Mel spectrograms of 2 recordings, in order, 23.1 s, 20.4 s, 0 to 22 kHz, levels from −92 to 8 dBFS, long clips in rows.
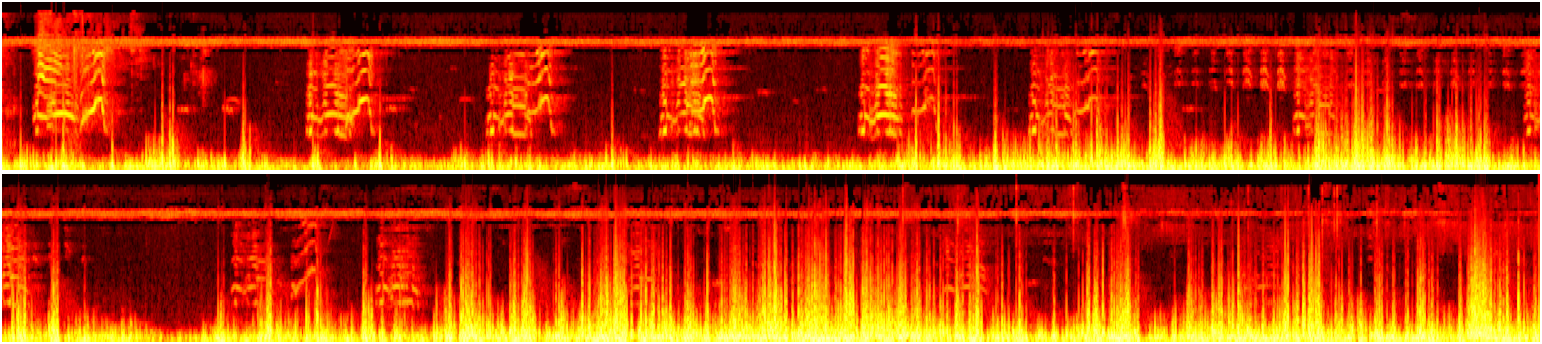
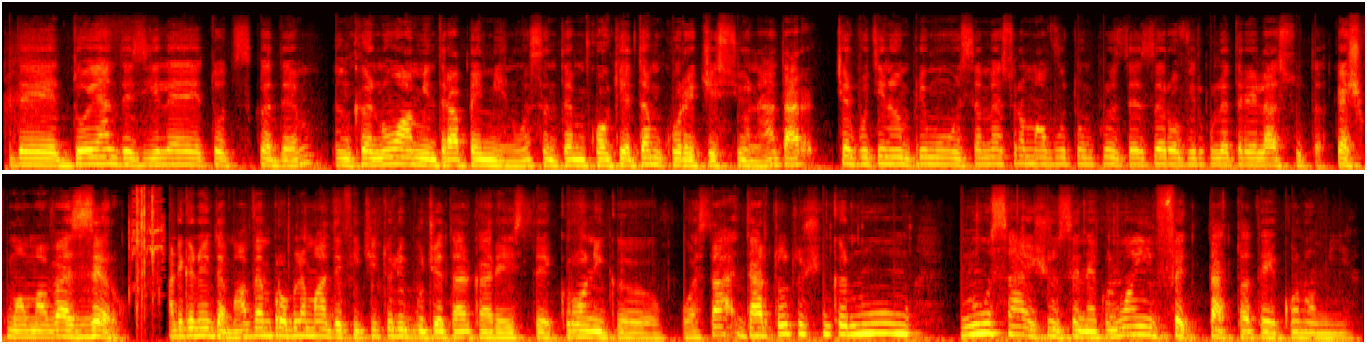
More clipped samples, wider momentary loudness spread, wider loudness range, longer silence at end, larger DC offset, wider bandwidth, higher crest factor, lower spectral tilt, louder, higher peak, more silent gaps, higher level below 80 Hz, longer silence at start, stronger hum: first, 0.2% vs under 0.1%; first, 12 LU vs 7 LU; first, 10 LU vs 4 LU; about the same, 0 s vs 0 s; neither; about the same, 16 kHz vs 16 kHz; second, 8 dB vs 16 dB; about the same, -7 dB/octave vs -6.5 dB/octave; first, -9 LUFS vs -23 LUFS; first, 0 dBFS vs -6 dBFS; neither; first, -18 dBFS vs -44 dBFS; about the same, 0 s vs 0.05 s; neither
